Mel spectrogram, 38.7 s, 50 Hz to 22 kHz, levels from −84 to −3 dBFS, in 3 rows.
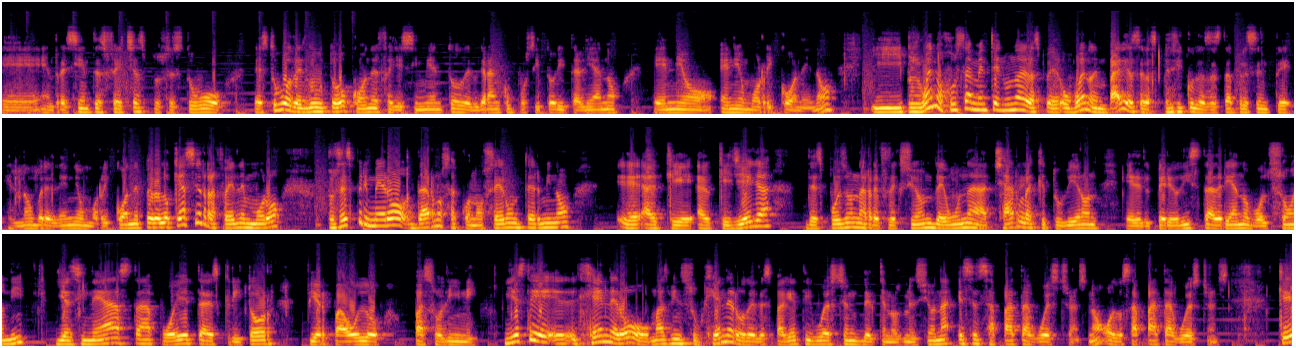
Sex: male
